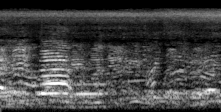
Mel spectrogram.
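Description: Quiet voices talking, with no other sound standing out.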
